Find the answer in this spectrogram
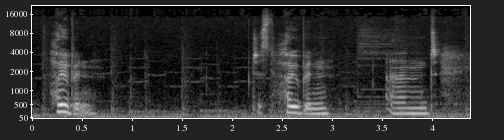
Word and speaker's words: Holborn: now and I know it looks like it should just be pronounced Holborn but it's not obviously that' be too easy this is actually pronounced hobin just hoben and it's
